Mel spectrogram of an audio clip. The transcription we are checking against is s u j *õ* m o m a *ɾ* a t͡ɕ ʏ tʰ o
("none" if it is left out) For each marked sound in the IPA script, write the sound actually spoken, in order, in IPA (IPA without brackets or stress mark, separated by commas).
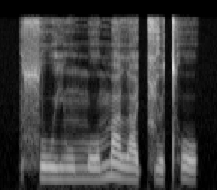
ũ, l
